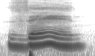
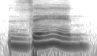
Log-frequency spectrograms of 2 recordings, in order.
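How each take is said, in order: No difference in how they are said.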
